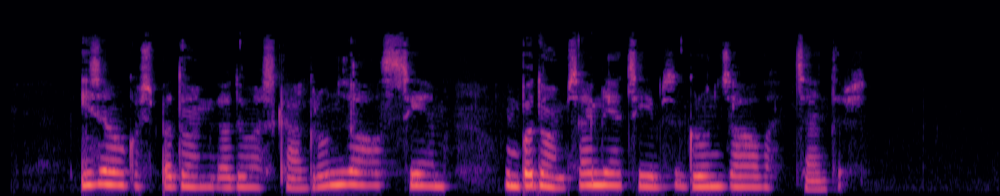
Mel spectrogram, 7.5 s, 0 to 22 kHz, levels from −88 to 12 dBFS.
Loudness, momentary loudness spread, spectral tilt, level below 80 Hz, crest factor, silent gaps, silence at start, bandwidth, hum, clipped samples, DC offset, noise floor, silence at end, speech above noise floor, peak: -28 LUFS; 14 LU; -5 dB/octave; -80 dBFS; 20 dB; none; 0.6 s; 10 kHz; none; under 0.1%; under 0.1%; -77 dBFS; 1.05 s; 50 dB; -8 dBFS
